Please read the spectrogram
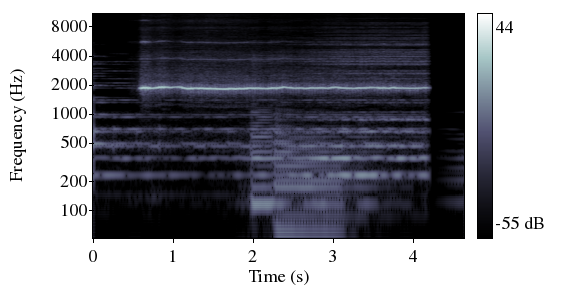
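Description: A person whistles one long, steady high note that holds for several seconds over a low droning tone, with a deeper rumble joining partway through before everything cuts off abruptly.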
